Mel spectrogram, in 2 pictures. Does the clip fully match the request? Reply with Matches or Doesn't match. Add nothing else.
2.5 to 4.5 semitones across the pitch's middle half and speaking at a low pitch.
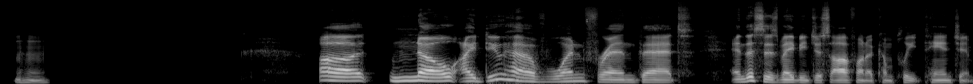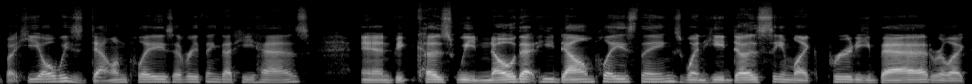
Matches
